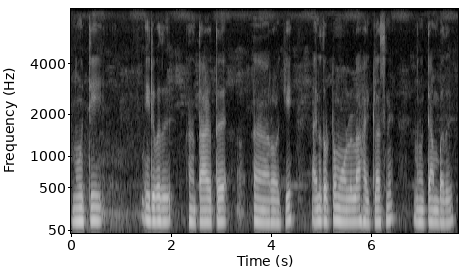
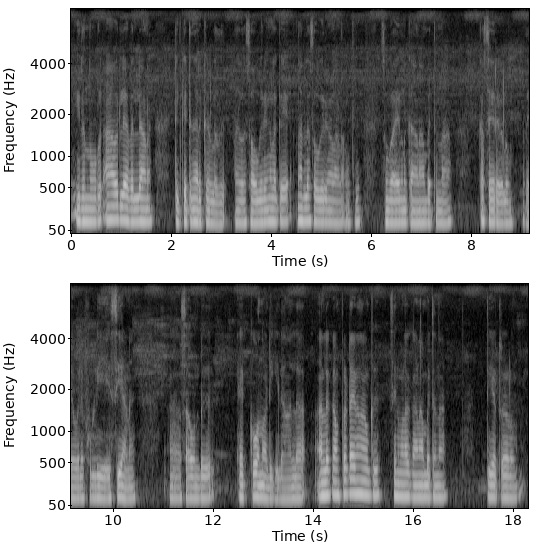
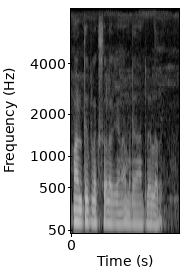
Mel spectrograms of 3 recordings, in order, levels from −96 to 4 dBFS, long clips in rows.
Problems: low volume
